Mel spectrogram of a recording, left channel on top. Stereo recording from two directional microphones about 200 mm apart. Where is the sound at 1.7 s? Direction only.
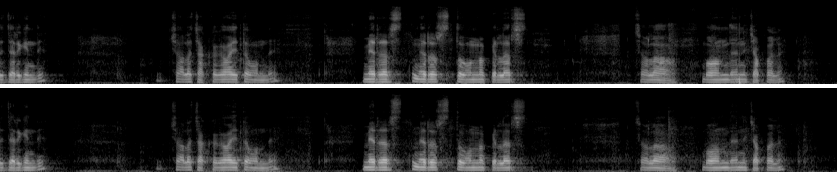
10° right (ahead or behind).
